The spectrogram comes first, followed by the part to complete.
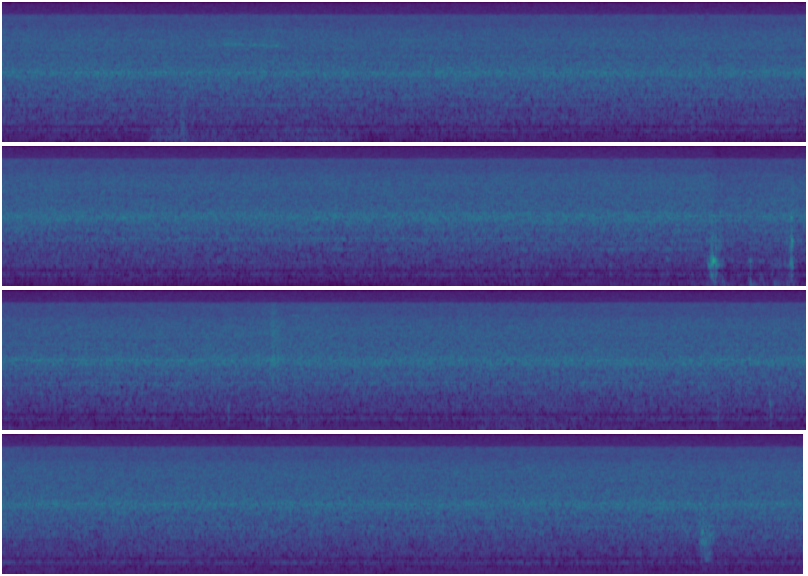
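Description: Steady hiss and electrical hum of control-room equipment and its open audio line, with faint steady tones. Two sharp clicks come about halfway through.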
